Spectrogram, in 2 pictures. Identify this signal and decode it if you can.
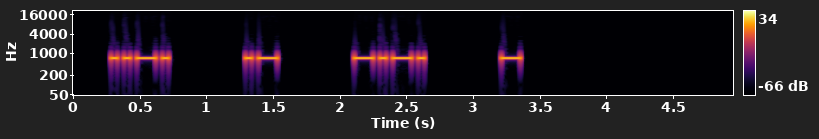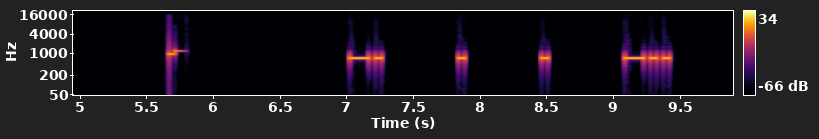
Morse code, heard as a keyed tone, about 25 wpm, spaced as for 12 wpm, 700 Hz. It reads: FACT NEED
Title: 4x Character Spacing - Top 500 Words - 25wpm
